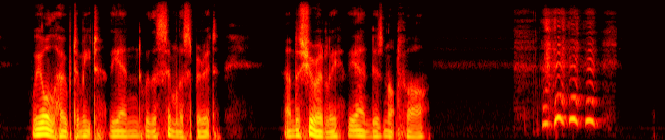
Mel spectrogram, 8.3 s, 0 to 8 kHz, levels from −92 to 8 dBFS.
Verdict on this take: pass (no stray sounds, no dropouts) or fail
fail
